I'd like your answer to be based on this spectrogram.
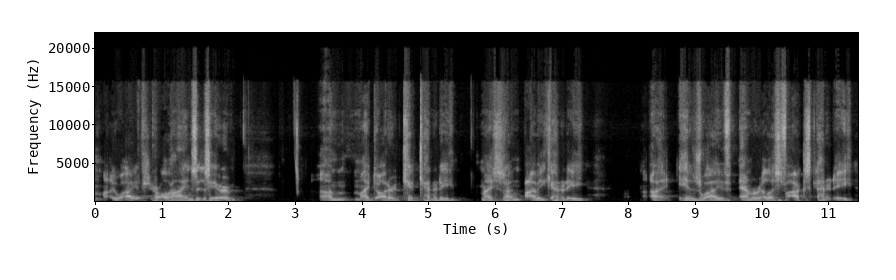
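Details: Adult man with spasmodic dysphonia for about 25–30 years, a rare neurological vocal cord and larynx spasming condition with no real cure, reportedly after an operation to sound better; spasmodic dysphonia.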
